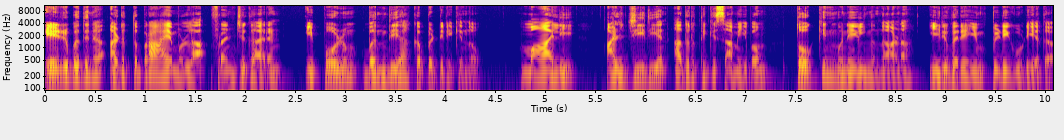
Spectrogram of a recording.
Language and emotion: Malayalam, neutral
